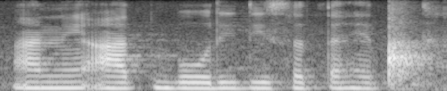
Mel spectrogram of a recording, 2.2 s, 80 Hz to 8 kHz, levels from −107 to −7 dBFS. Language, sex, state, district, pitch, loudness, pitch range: Marathi, female, Maharashtra, Gondia, 185 Hz, -20 LUFS, 185-195 Hz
